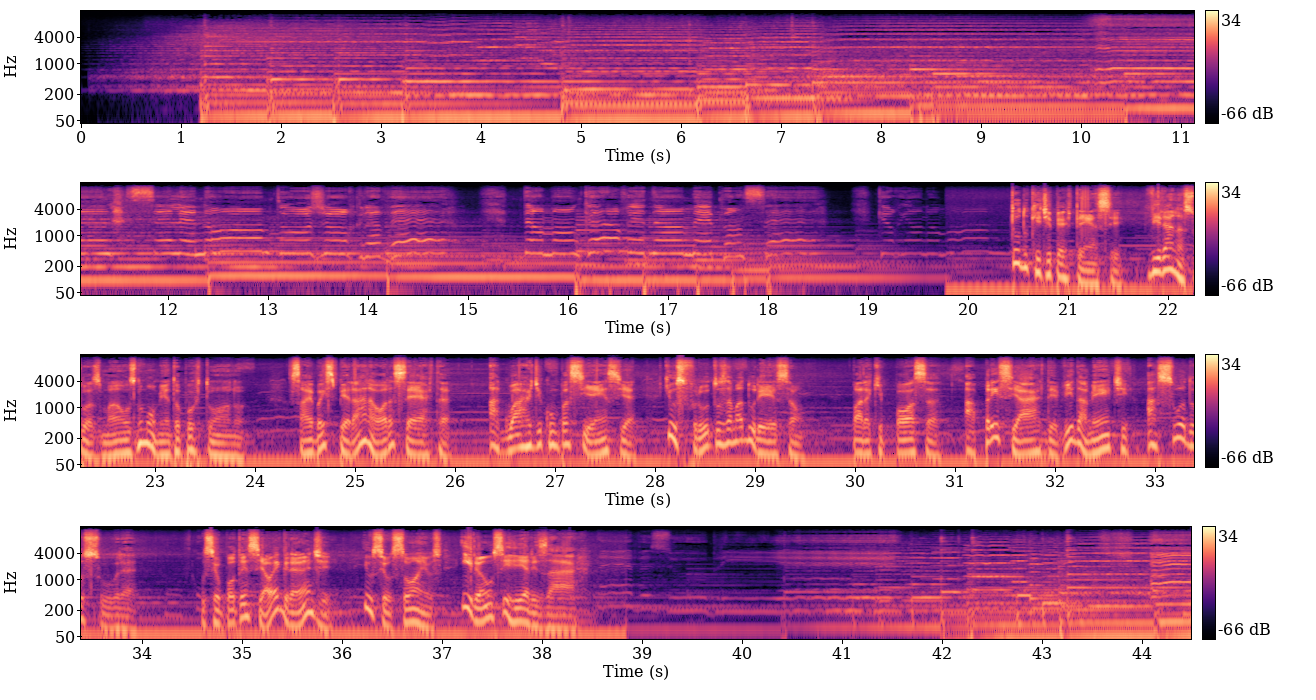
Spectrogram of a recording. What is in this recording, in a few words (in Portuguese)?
Otimismo Geral Masculino, telemensagem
